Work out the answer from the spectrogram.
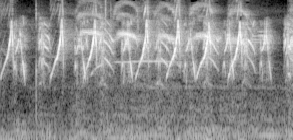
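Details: A vigorously singing bar-winged prinia, recorded to call in wild prinias: high, bouncing chirps run together in a rapid, tight series.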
